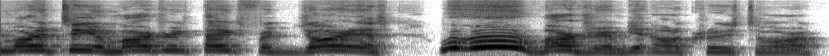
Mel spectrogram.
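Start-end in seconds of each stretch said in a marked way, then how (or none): 2.2-2.7 loud, high whoop; woohoo cheer. Real, not acted. Host cheering a viewer's greeting, loud high whoop. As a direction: let out a big celebratory whoop.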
